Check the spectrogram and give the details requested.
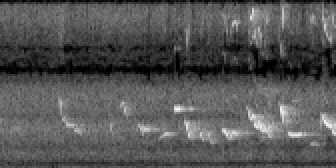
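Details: Softer, scattered high whistled chirps from a Lombok lemon-bellied white-eye, starting thin and building to a few louder downslurred notes, with steady low hum behind.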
